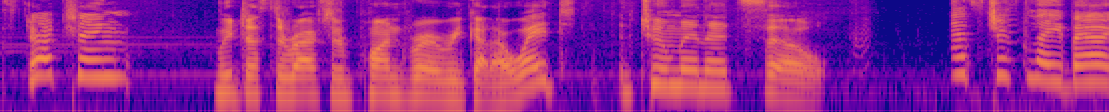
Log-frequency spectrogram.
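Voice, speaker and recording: The speaker has a German accent, and the pitch swings very widely. The sound is dry and close, with no echo. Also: man. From Germany. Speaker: video game streamer. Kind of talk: live gaming stream chat. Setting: live stream. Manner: fast; casual.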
